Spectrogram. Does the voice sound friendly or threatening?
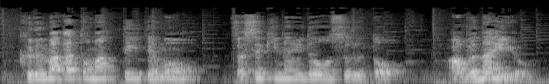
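threatening. It sounds flat, cold and menacing. It sounds like a threat of consequences. "そのアナウンスがさ"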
